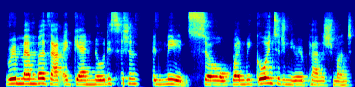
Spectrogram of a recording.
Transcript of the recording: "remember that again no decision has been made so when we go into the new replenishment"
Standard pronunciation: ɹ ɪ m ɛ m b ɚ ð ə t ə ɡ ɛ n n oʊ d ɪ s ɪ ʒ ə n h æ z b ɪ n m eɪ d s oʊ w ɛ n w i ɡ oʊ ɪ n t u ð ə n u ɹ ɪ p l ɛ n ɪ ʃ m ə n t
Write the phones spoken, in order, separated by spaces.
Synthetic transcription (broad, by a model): ɹ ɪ m ɛ m b ɚ ð ə t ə ɡ ɛ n n oʊ d ɪ s ɪ ʒ ə n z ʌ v b ɪ n m eɪ d s oʊ w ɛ n w i ɡ oʊ ɪ n t u ð ə n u ɹ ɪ p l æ n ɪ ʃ m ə n t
